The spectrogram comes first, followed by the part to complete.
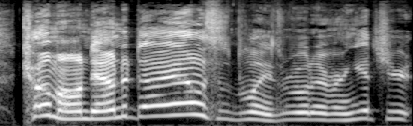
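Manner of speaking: very high, loud hard-sell car salesman patter. Describing an ad selling dialysis treatment, in a used car salesman voice. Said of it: "he's selling them to you like he's like a used car salesman".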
